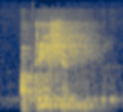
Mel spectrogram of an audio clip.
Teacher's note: It is shen, not shian. Shen. Optician.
